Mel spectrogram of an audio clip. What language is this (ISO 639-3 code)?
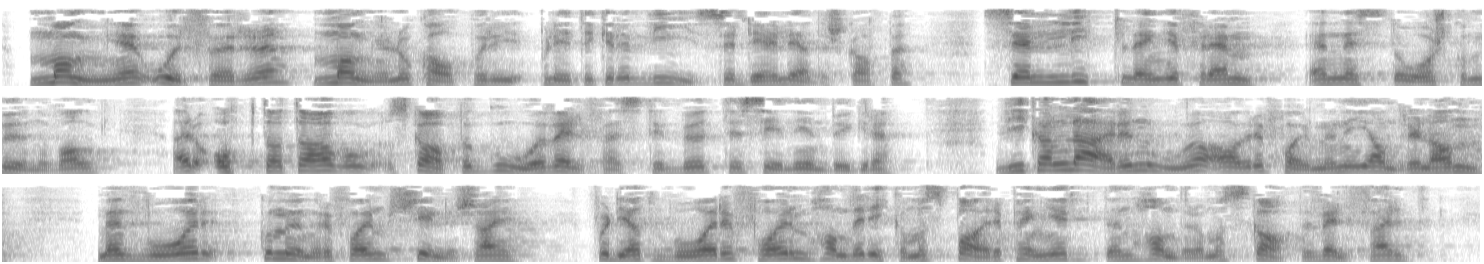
nob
